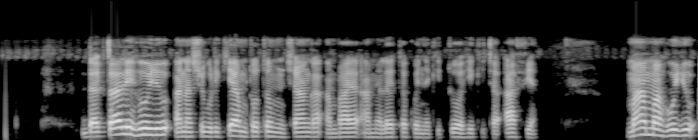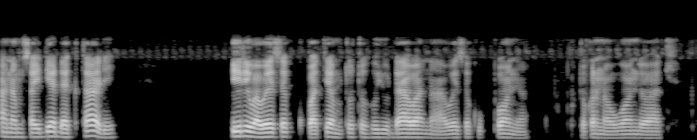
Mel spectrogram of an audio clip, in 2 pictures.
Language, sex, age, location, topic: Swahili, male, 25-35, Kisii, health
